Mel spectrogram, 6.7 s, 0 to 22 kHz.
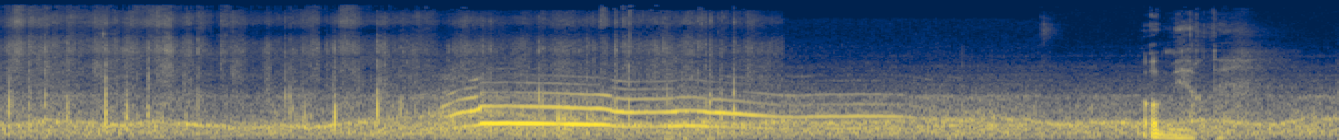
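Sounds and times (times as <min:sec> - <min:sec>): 
steady rushing background: 0:00.0 - 0:03.9
wolves howling: 0:00.1 - 0:06.6.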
